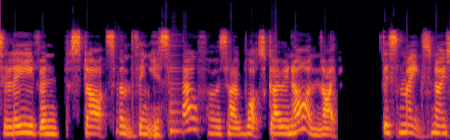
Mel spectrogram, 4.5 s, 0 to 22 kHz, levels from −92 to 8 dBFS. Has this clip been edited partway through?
yes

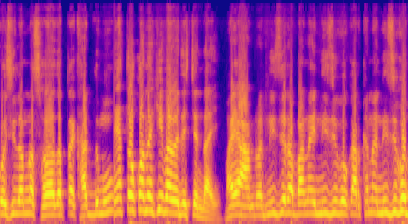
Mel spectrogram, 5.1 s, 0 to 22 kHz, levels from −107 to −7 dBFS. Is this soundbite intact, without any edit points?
no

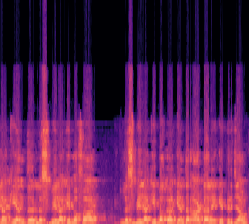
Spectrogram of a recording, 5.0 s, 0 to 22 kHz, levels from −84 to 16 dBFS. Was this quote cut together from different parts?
no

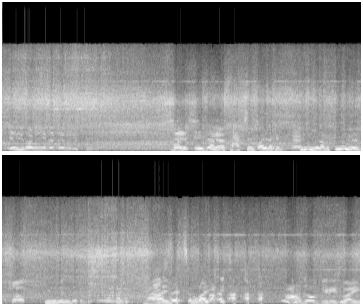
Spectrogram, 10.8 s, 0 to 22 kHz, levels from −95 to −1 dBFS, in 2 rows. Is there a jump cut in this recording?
no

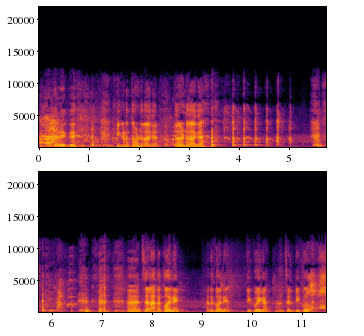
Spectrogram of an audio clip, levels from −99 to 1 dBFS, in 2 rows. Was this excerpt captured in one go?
yes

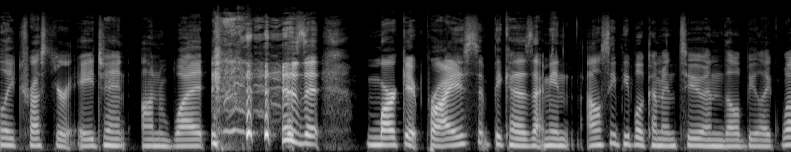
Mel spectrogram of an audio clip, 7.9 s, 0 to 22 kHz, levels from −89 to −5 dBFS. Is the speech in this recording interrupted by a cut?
no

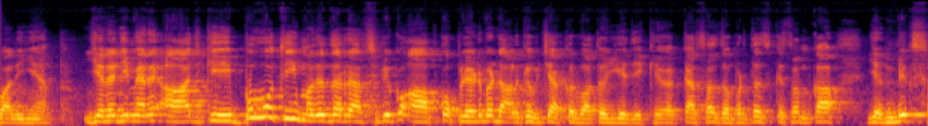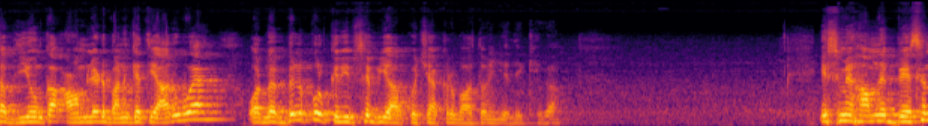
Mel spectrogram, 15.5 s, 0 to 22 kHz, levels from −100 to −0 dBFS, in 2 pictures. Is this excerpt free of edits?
yes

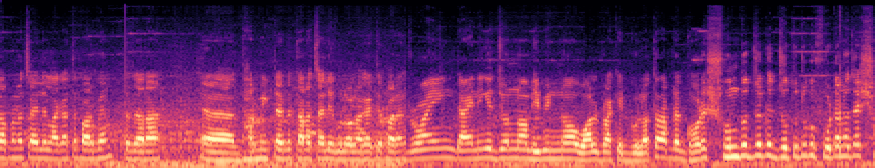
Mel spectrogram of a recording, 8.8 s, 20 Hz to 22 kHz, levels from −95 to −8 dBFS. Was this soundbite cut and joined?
yes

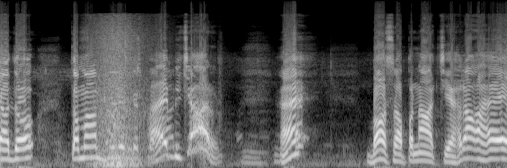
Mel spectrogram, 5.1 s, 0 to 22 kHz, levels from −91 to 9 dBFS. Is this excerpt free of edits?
no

